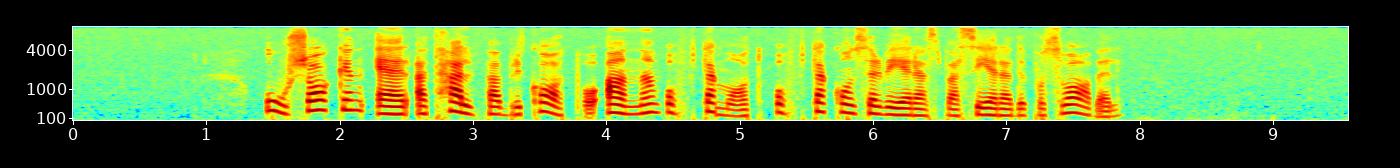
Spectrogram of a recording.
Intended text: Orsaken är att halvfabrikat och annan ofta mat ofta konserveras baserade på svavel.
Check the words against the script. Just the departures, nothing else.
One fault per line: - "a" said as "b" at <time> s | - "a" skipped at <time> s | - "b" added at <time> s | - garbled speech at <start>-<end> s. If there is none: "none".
none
